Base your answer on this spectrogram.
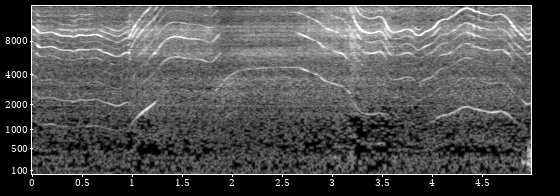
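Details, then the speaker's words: High-speed dental handpiece running, a high-pitched whine rising and falling as it makes another cut about 90 degrees away in the seized nut of a stuck low-speed handpiece, to spread the nut and free it. "So we'll hit one more here. And really what we're trying to do is give ourselves room to flex."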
